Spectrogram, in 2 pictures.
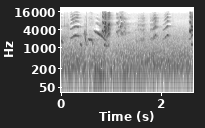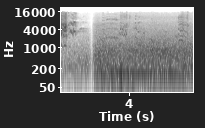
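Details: Rainbow lorikeet in Australia feeding on nectar from native Umbrella tree flowers: shrill, scratchy screeches and thin high chirps in the first three seconds, then a loud steady rushing noise takes over.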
